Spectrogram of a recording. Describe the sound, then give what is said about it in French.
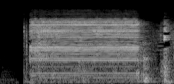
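A harsh electric buzzer at the closed entrance of a lycée (high school) drones steadily for about a second, loud and buzzy with a rich harmonic edge, then cuts off, followed by a brief faint click; two late students are ringing to be let in. “Seulement, les portes sont désormais fermées. Ils décident alors de sonner.”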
